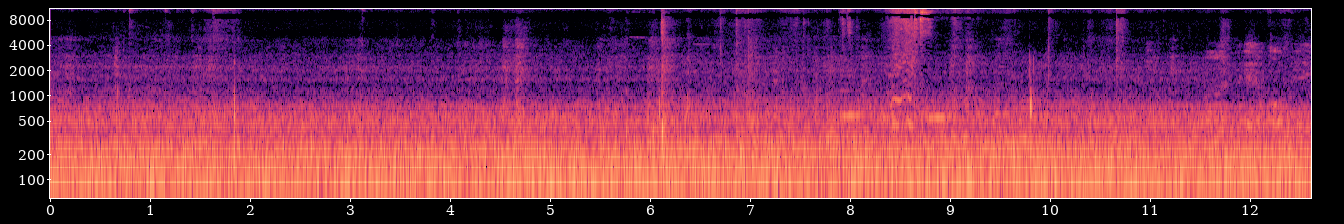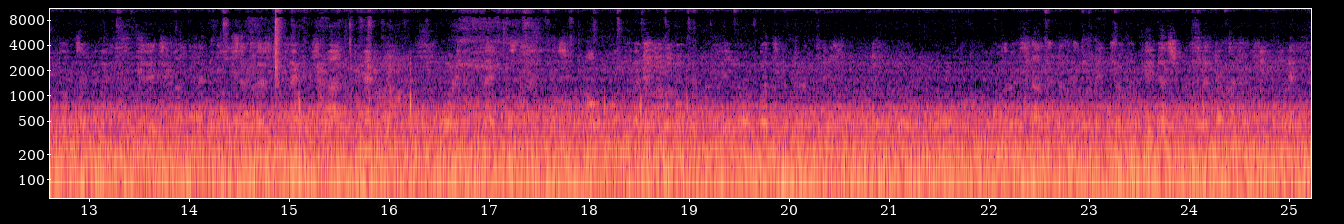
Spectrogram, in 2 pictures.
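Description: Rain patters against a train window.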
